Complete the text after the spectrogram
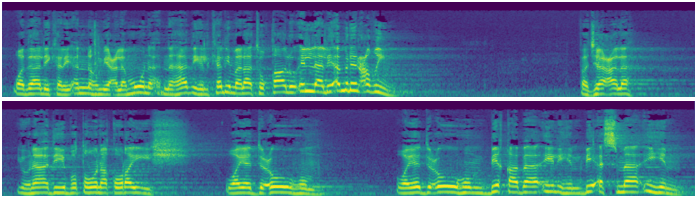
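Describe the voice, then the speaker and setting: A man giving a sermon, retelling a story dramatically and rising to near shouts on quoted cries. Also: sits high, moderate pace, pauses often. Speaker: preacher. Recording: long reverb.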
